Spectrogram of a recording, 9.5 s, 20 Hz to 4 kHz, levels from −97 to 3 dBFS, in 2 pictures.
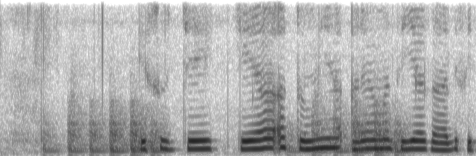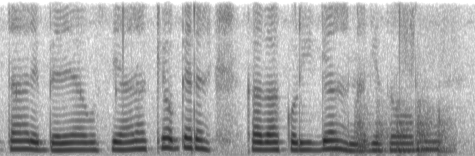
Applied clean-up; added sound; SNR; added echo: none; Knock; 11 dB; none.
